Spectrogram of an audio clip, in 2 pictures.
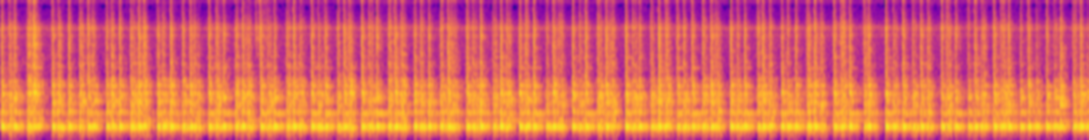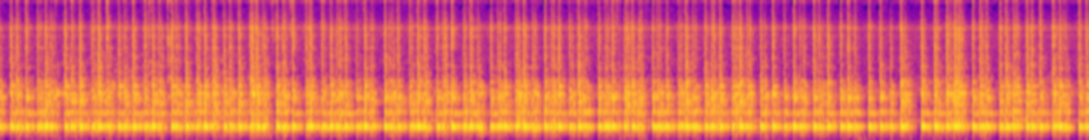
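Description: Timki, a small folk kettle drum, beaten rapidly with two sticks in a fast, unbroken rhythm; each stroke carries the drum's steady ringing pitch.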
